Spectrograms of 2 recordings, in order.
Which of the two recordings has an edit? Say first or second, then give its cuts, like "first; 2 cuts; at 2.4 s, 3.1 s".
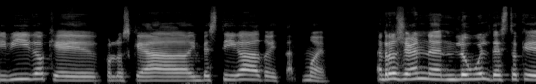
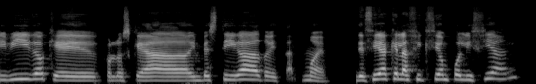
second; 1 cut; at 3.6 s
